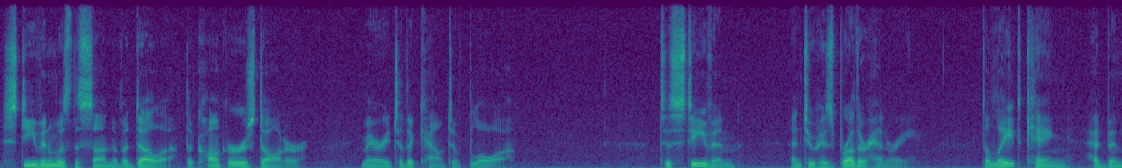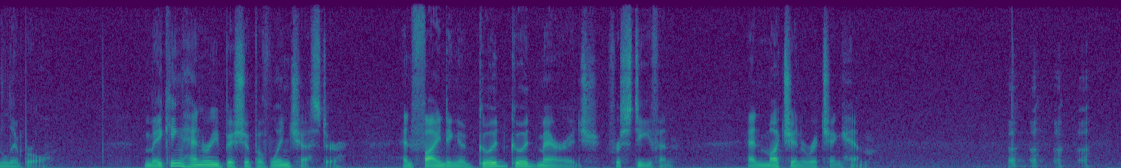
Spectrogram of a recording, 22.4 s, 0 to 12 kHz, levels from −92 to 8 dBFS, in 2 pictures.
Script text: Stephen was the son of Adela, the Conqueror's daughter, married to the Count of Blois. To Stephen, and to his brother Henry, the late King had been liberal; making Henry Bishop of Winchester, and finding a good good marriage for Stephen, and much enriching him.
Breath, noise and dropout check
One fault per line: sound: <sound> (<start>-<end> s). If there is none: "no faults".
sound: laugh (21.3-22.2 s)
